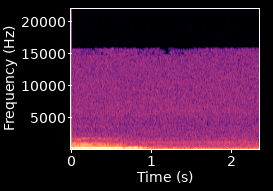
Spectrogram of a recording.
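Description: A woman's unaccompanied voice holding the final note of a naat with her mouth closed, a steady hummed tone that stops about a second in.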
